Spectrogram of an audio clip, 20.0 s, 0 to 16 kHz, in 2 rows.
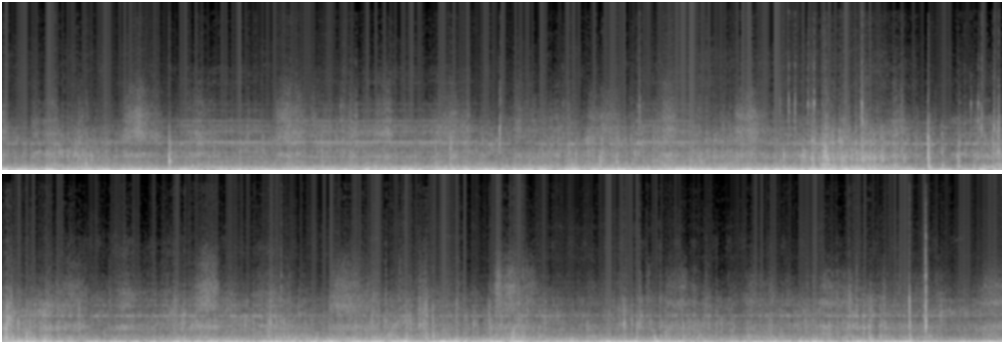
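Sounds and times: bike rattling: 0.0s - 20.0s
bike tyre noise: 0.0s - 20.0s
wind buffeting microphone: 0.0s - 20.0s
clicks and clatters: 7.7s - 10.9s, 18.2s - 19.4s.

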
